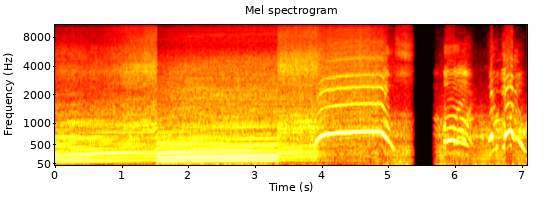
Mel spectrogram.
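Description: A squatted pickup truck without traction bars accelerates hard, its loud engine climbing in pitch through several gear changes before a final high rev cuts off, followed by excited voices and gasps.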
